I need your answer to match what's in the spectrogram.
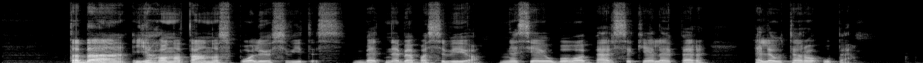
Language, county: Lithuanian, Kaunas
